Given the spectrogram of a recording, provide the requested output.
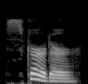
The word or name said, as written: skirter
